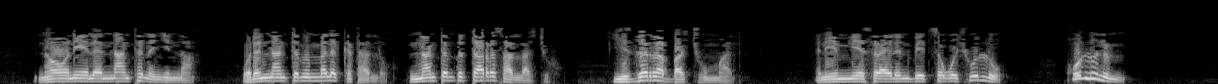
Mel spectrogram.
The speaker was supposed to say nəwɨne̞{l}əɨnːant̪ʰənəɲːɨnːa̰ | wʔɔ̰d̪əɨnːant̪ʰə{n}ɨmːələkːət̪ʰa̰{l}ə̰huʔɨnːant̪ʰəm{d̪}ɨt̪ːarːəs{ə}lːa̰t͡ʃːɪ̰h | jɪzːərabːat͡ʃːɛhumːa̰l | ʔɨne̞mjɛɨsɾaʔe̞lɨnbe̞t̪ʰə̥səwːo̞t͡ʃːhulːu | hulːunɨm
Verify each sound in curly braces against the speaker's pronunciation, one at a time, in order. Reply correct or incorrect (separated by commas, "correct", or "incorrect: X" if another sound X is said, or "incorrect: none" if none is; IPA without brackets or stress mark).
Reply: correct, incorrect: m, incorrect: lː, incorrect: t̪, incorrect: a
